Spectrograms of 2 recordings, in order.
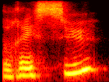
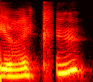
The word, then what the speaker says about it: reçu: So for example, the past participle of recevoir is reçu. So normally that would be reçu because of the U. As I said, the U would have taken the hard cat sound.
